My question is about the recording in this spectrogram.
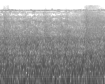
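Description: Helicopter hovering, heard from inside the cabin at the open door: steady, loud rotor and engine noise during a winch hoist.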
